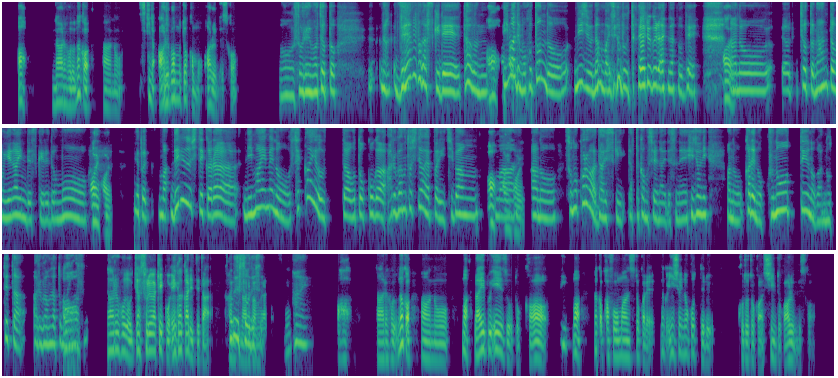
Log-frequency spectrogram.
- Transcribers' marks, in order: laughing while speaking: "全部歌えるぐらいなので"
- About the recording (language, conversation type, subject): Japanese, podcast, 自分の人生を表すプレイリストはどんな感じですか？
